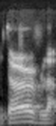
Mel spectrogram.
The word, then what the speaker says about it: Dearbhaile: all right because when i hear the name dervla i think it's going to be fairly simple to spell it's going to just be six letters d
